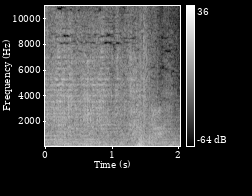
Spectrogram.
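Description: Action-film sound effects: a loud, continuous breaking, shattering crash with music underneath, and a sharper hit about one and a half seconds in.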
